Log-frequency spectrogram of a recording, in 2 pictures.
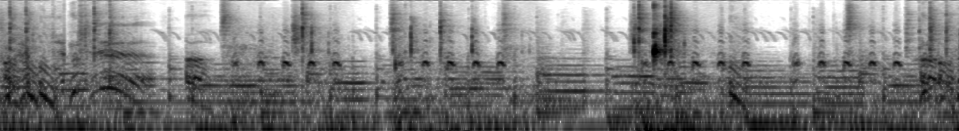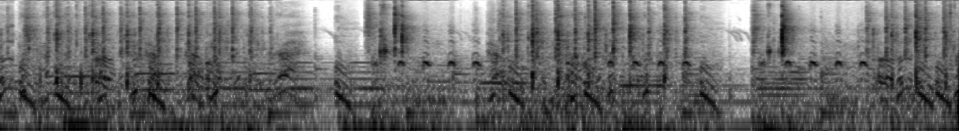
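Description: Chickens cluck and squawk in the Shrek Extra Large video game, bursts of clucking and wing flaps repeating through a looping game music track, with occasional sharp hits.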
